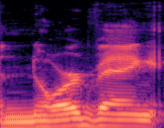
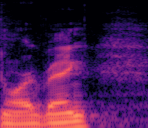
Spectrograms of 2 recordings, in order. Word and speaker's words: Nordvang: goodness gracious so the nordvang 83 drive i think it's pronounced nordving looks like nordvang and if i'm butchering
